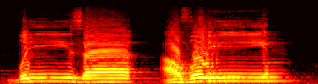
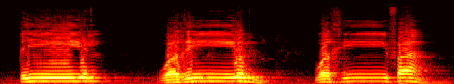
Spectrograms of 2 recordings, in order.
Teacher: وكذلك ضيزة عظيم أشد تفخيما من قيل وغيض وخيفة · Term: الاستعلاء المطبق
